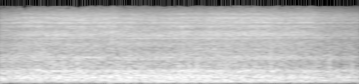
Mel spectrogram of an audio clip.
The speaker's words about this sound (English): As we talk, a plane that's been in storage is taking off from the runway, bound for Asia, the Middle East, or South America, where fuel is cheaper.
